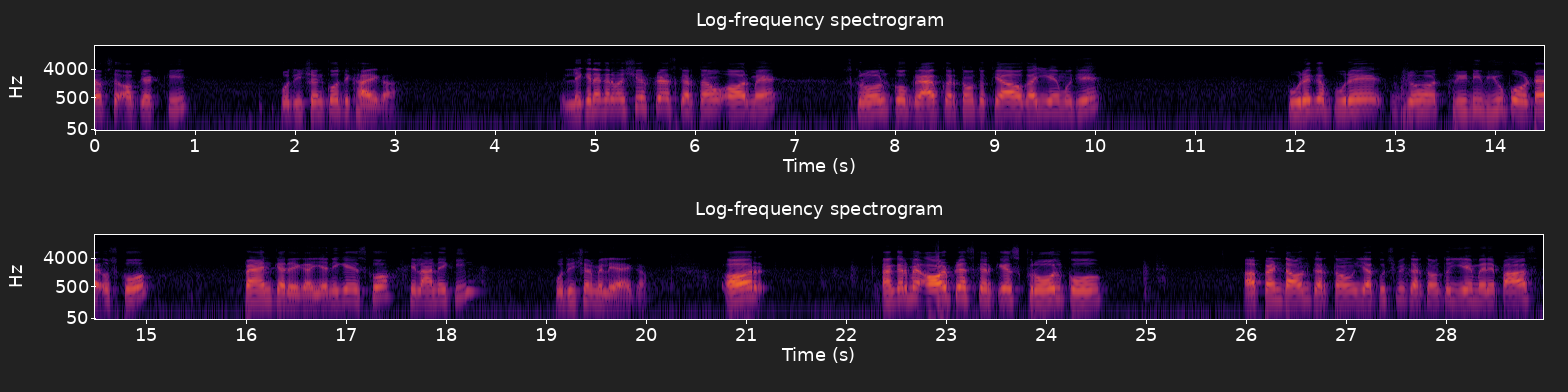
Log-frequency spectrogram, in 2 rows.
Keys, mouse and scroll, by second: 3.7 middle click, 4.2-7.0 shift+middle drag, 17.7-19.6 shift+middle drag, 24.5-28.9 middle drag.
